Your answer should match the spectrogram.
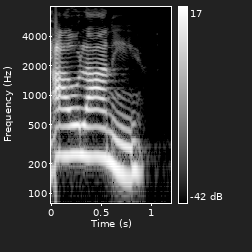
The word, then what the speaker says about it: Aulani: So Tana visited Alani. Aulani. – We don't have to say it all Aulani. – Weird like that. – It's not weird. That's how you pronounce it, right? – Aulani. It's Aulani.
